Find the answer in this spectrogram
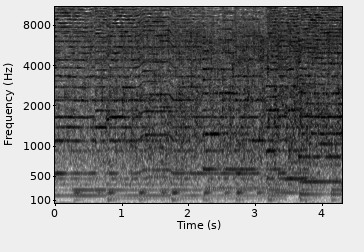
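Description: Instrumental introduction of a Cantopop ballad that begins abruptly. Sustained held notes play over a quick, evenly repeating low figure, with no singing.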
